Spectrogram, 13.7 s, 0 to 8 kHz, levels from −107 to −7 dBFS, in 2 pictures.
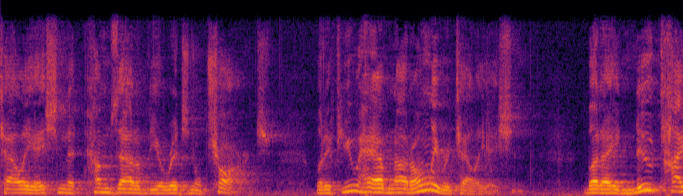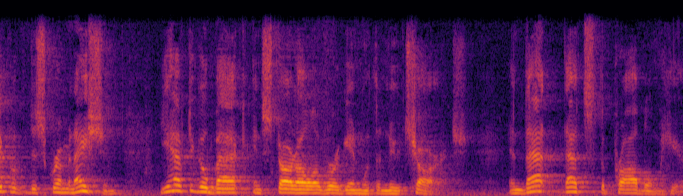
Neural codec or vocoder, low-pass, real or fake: vocoder, 44.1 kHz, 128 mel bands every 256 samples, BigVGAN v2; 7.2 kHz; fake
